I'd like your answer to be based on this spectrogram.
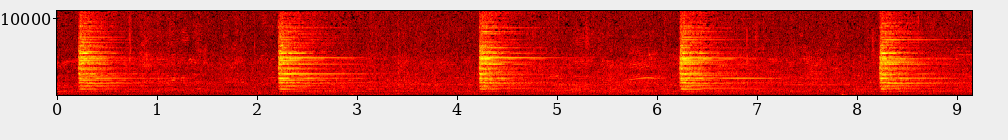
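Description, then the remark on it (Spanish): A church bell at the Basílica de la Esperanza Macarena tolls eleven o'clock on Good Friday morning, with slow, evenly spaced strikes about two seconds apart, each ringing out brightly and fading over a low background murmur. “con un poco de adelanto, porque el meridiano, los tonos dicen que faltan 15 segundos para las 11 de la mañana, pero hemos tenido el privilegio de escuchar esa hora en la mañana del Viernes Santo en la Basílica de la Esperanza Macarena”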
